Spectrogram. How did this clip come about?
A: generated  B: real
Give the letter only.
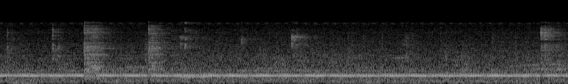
A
